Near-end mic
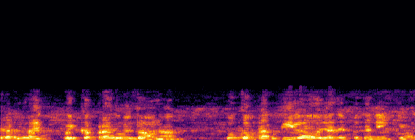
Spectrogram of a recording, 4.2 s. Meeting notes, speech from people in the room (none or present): none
